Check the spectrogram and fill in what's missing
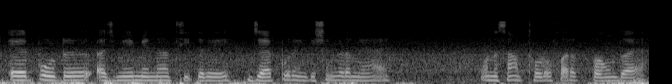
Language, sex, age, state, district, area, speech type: Sindhi, female, 60+, Rajasthan, Ajmer, urban, spontaneous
